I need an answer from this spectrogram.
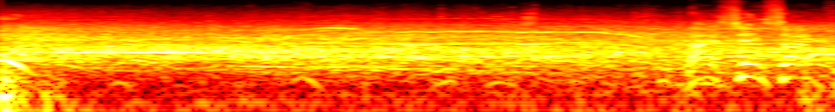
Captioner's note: crowd cheers and whistles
